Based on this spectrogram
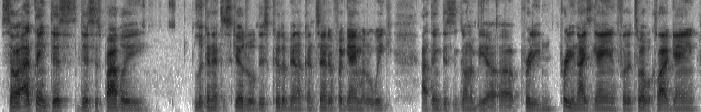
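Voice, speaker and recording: Deep-voiced man rambling through football picks. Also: fairly even intonation, fairly quick, fairly bright tone. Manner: rambling, repeats words as he thinks. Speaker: podcast co-host. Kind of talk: casual sports chat.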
